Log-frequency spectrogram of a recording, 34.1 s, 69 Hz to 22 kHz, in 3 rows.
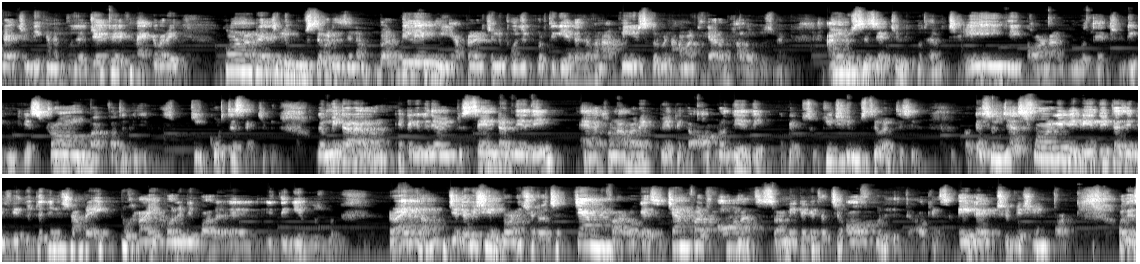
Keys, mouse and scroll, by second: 8.3 scroll down 1, 8.7 scroll up 1, 9.9 alt+middle click, 10.5 alt+right click, 11.4 alt+middle click, 14.9-30.4 drag, 32.6 scroll down 1, 33.3 alt+middle click, 33.8 alt+right click.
